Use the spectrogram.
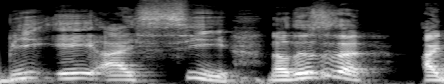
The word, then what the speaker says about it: BAIC: BAIC doesn't roll off the tongue, but if I like sound it out, it will say bake.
